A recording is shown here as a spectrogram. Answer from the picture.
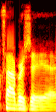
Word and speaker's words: Fabergé: Is this pronounced Fabergé, the eggs? Yeah. Fabergé egg.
